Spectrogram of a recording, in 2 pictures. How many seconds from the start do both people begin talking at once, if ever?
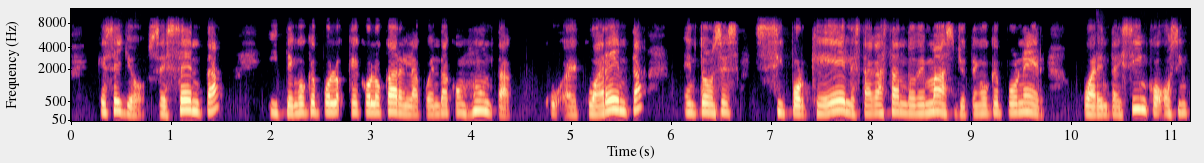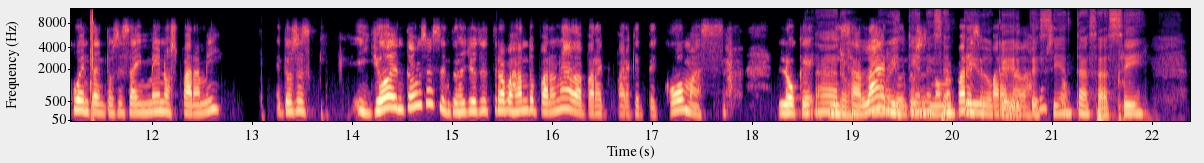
18.5 s

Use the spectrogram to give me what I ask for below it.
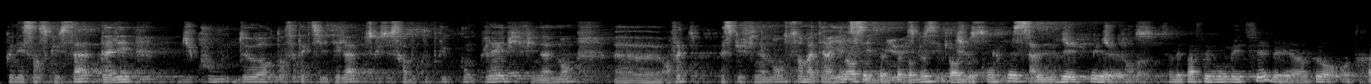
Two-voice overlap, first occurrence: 8.4 s

